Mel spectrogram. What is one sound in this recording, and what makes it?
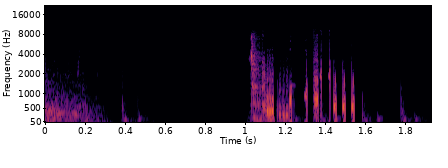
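A rifle fires a quick burst.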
